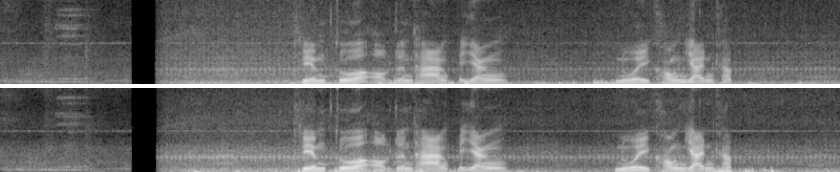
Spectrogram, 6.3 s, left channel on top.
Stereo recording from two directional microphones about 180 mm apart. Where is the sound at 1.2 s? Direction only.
75° left (ahead or behind).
